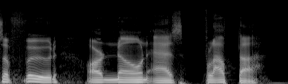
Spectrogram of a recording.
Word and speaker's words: flautas: In other regions of Mexico, similar types of food are known as flauta. Did I say that right? Flauta? Flautas. The burrito. That's how you say it.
